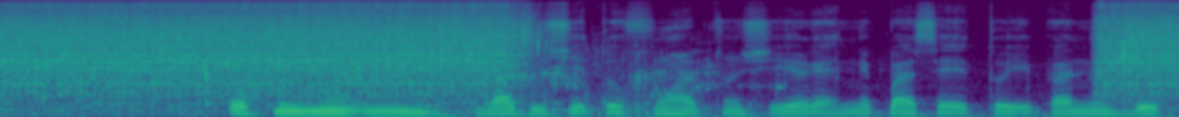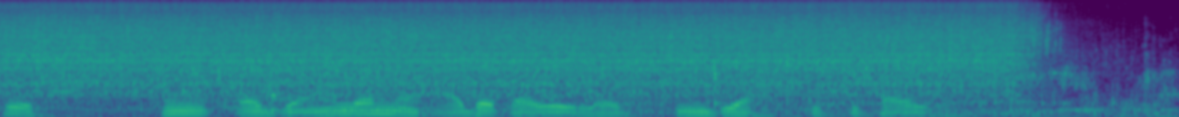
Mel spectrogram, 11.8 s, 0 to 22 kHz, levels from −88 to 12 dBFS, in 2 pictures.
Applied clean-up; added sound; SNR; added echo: none; Sink (filling or washing); -5 dB; none.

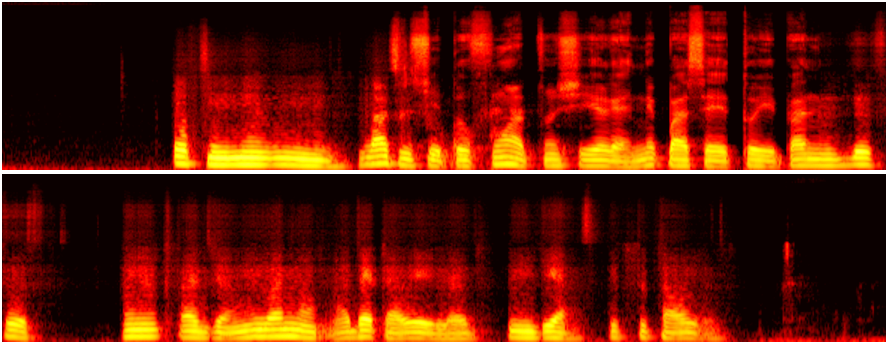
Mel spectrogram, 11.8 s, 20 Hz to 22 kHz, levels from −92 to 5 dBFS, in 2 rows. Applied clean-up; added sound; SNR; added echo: neural mask model DeepFilterNet 3.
